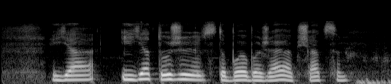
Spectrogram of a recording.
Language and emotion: Russian, neutral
